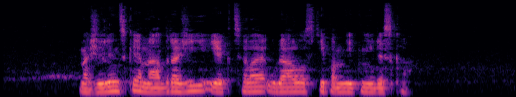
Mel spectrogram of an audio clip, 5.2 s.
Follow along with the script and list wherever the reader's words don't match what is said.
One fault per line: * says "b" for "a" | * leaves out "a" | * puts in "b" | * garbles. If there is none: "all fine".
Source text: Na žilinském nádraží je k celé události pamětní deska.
all fine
